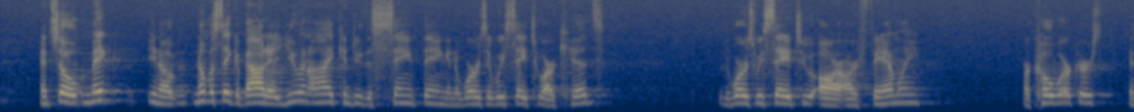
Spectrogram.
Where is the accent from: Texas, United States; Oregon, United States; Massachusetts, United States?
Texas, United States; Now, I grew up in Texas, small town. I'm talking small, like 300 people small.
